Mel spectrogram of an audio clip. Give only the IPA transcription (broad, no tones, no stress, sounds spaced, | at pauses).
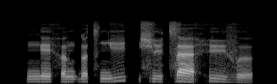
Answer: ŋ e h œ ŋ ɠ œ t͡s ɲ i | ɕ y t͡s æ h y v ɵ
